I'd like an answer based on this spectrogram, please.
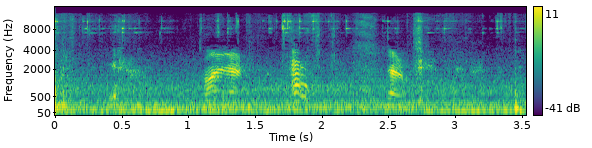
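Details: Sixteen-month-old pet dog Buttons at play with his 15-year-old boy gives three short, downward-bending whining yips spaced under a second apart, mixed with a person talking and a steady low hum.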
